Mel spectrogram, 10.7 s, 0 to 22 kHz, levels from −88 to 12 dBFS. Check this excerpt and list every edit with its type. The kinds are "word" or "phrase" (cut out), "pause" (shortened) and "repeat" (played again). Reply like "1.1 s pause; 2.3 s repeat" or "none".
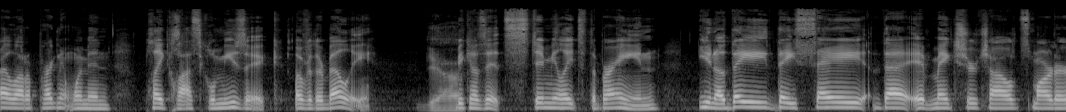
none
